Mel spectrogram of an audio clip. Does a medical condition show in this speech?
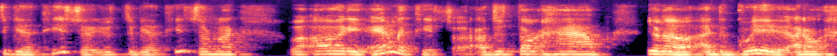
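Yes: deaf or hard of hearing; invisible deafness, on deaf spectrum, does not hear everything, family not fluent in signing.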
